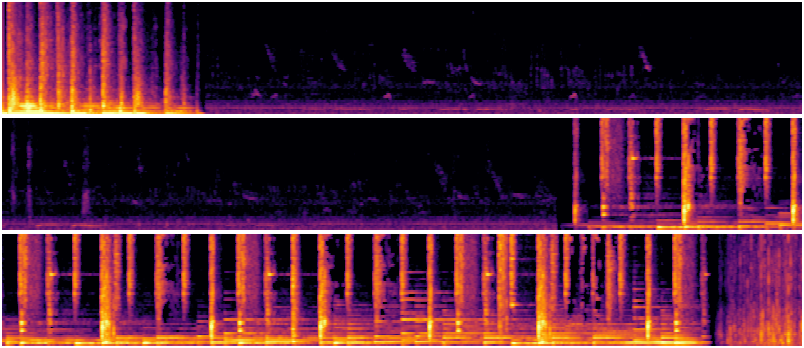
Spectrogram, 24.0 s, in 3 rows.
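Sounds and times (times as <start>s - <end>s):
music: 0.0s - 2.0s, 13.6s - 23.1s
small birds chirping: 2.2s - 13.6s.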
